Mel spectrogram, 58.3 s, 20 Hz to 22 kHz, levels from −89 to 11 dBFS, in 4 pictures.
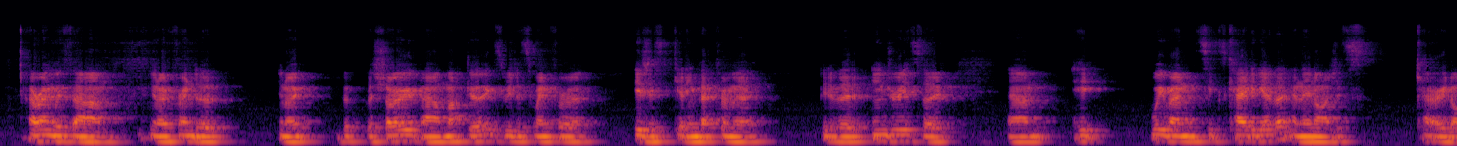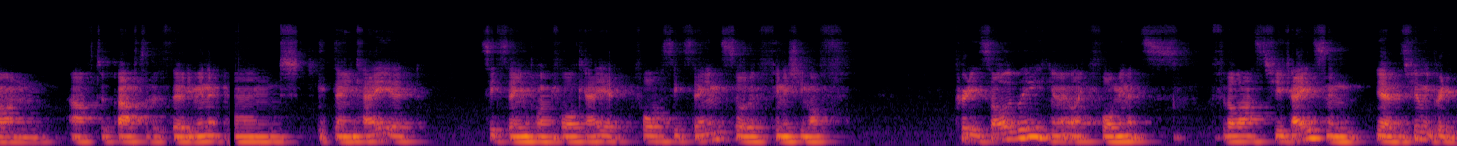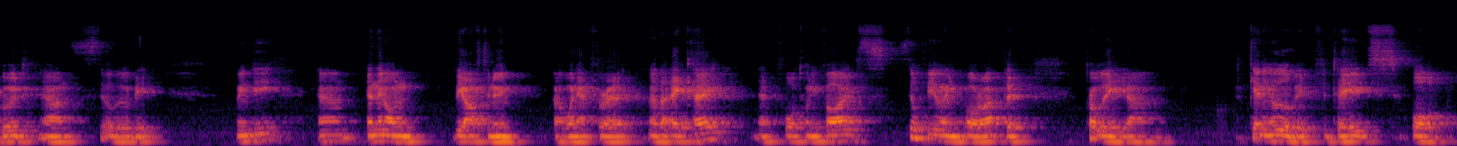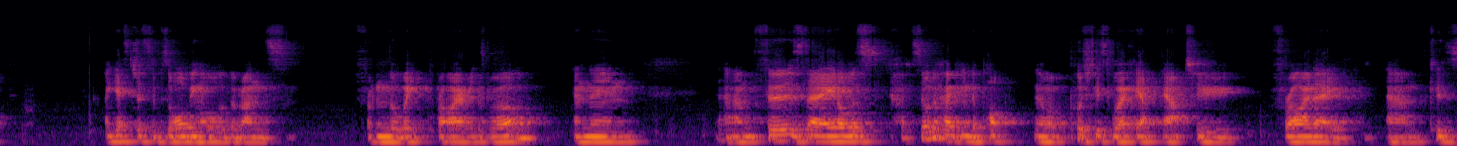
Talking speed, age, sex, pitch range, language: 160 wpm, 20-39, male, 100-110 Hz, English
